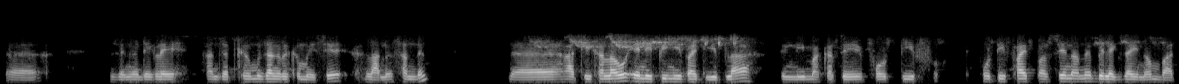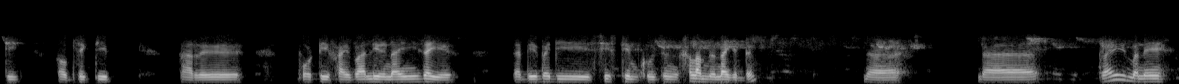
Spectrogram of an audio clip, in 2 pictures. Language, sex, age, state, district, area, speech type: Bodo, male, 30-45, Assam, Udalguri, urban, conversation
